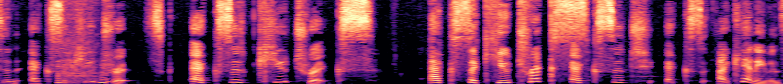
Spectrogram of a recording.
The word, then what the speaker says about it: executrix: It's an executrix.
